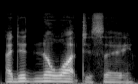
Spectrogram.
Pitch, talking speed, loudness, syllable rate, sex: 125 Hz, 260 wpm, -19 LUFS, 4.7 syllables/s, male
